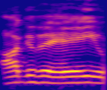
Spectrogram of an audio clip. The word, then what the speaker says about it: Agave: They'd be cousin cousins because uh Agave or Agav or however you want to pronounce it her name. I like Agave. I know that other people don't but I mean Agave was Semil's sister.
